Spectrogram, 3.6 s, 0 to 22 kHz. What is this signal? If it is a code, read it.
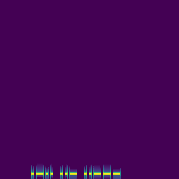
Morse code, heard as a keyed tone, about 25 wpm, 700 Hz. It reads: LU2
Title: Callsign Prefixes for Top 100 DXCC - 25wpm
